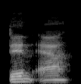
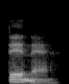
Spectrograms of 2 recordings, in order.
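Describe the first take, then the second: First: The two words are said separately, without linking. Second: The final consonant moves onto the next word.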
